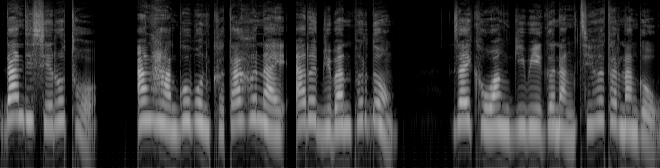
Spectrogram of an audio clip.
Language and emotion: Bodo, surprised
